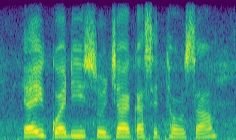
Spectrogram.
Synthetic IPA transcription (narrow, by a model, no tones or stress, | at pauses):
jaikʼwadisɔd͡ʒakʼasɪtʰaʊsa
